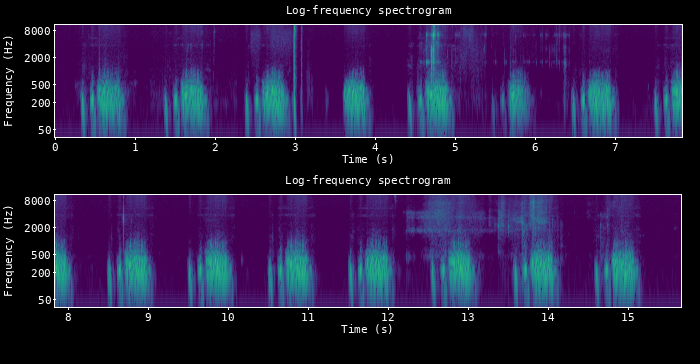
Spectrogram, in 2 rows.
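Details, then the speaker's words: Hypertrophic cardiomyopathy: three normal beats, then a fourth heart sound and a harsh blowing murmur confined to mid-late systole as obstruction develops; regular rate near 60 a minute. "In hypertrophic cardiomyopathy, the murmur is systematically confined to late systole, mid-late systole, because the obstruction take times to develop."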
